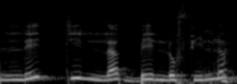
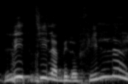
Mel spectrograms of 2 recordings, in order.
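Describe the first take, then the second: First: The word is said at a slower pace. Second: The word is said at a faster pace.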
